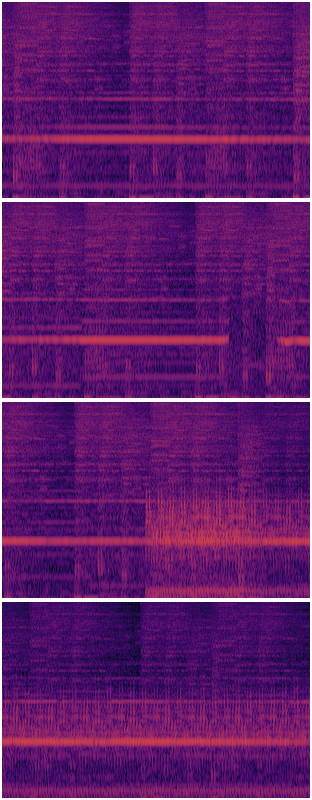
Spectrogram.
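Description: An electronic drum machine plays a looping beat with synth tones.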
